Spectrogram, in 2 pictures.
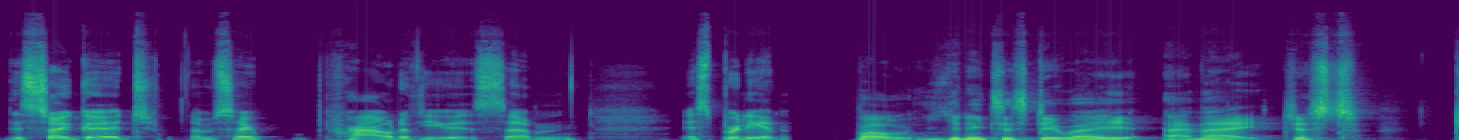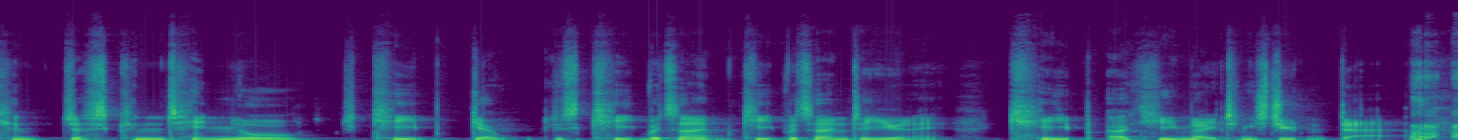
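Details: Adult who stammers, in conversational speech; stammering.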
